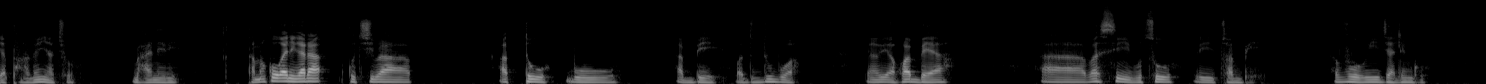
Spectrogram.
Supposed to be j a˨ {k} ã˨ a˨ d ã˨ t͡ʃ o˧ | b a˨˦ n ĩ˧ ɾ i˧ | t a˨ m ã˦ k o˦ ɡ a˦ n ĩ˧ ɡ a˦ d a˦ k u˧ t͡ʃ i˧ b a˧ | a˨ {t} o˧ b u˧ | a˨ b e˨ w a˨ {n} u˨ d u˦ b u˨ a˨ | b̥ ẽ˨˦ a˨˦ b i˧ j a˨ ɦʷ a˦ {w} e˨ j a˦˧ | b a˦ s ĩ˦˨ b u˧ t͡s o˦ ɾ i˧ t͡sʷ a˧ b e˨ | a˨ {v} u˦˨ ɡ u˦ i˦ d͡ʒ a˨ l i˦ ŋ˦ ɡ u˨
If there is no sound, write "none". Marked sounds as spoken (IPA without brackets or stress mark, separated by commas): p, t, d, b, v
